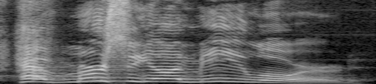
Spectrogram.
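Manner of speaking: a mother begging loudly for mercy; crying out. Acted. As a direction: cry out to him for help. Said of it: "she cried".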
